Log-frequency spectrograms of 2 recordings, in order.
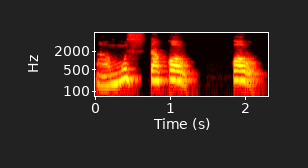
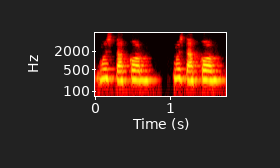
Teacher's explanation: Bunyi qar tu macam nak dapat. Tekan pada qaf. Automatik ra ni akan naik. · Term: Ra tafkhim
